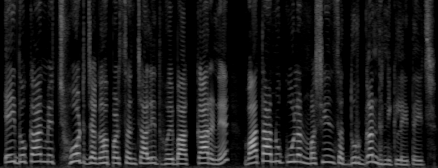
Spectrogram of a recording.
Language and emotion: Maithili, disgusted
